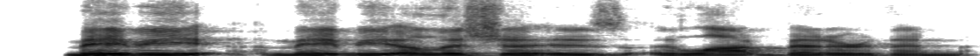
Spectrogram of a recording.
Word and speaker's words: Alisha: And her name is pronounced Alisha, by the way, if you're new here.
